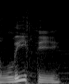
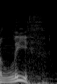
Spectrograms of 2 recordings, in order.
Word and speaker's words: Lethe: But the name is pronounced Lethe. I thought it was Lethe or Leith, but he's saying Lily.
